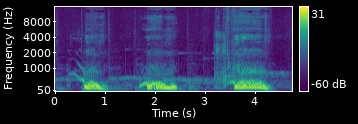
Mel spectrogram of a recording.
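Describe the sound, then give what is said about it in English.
A person imitates a lion, letting out three loud, low, growling roars, each about a second long with brief pauses between, the throaty rasp rising and then falling away. “So the lion makes.”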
